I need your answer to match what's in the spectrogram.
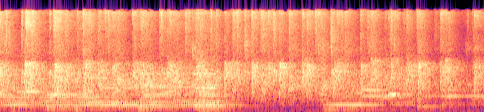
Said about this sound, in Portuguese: Se é para Jesus, aplauda com vontade.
